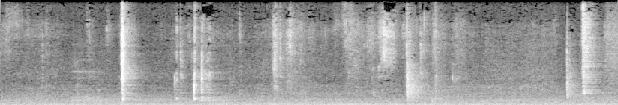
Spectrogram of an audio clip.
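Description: A steady low hum with a few scattered light clicks and knocks, about four in all.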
